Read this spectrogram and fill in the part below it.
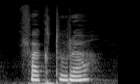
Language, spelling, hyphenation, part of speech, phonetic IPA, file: Czech, faktura, fak‧tu‧ra, noun, [ˈfaktura], Cs-faktura.ogg
- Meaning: invoice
